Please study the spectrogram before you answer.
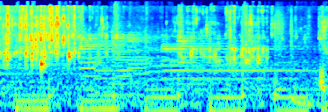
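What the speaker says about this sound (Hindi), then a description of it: "अब छेने को छान लेंगे।" Water draining from freshly split chena as it strains through a cloth, steady trickling and dripping close by, with faint repeated low background hum pulses underneath.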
